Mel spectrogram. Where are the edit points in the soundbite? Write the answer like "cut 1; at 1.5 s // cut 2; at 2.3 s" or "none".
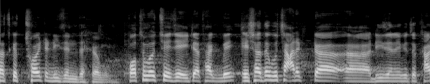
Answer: cut 1; at 1.2 s // cut 2; at 2.4 s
